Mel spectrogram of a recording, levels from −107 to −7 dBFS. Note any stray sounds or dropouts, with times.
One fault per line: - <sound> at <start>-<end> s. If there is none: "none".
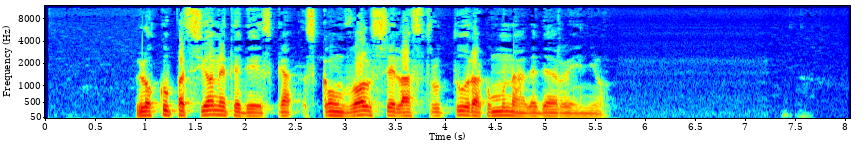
none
